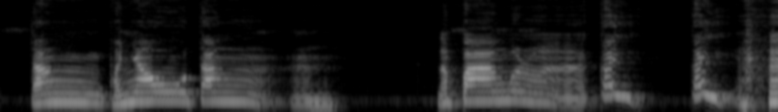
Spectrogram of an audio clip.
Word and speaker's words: ใกล้: มา ตัว ละ ต้อง อ่าน ตาม หลัก ภาษา ล้านนา นะ อ่าน ว่า ใกล้ เสี่ยง ธง พิเศษ แล้ว ก็ มา วัด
